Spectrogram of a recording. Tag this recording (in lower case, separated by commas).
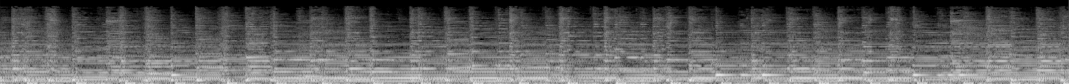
music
